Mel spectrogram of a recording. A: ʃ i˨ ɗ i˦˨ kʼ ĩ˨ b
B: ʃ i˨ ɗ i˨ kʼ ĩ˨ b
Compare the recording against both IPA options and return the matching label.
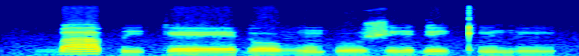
A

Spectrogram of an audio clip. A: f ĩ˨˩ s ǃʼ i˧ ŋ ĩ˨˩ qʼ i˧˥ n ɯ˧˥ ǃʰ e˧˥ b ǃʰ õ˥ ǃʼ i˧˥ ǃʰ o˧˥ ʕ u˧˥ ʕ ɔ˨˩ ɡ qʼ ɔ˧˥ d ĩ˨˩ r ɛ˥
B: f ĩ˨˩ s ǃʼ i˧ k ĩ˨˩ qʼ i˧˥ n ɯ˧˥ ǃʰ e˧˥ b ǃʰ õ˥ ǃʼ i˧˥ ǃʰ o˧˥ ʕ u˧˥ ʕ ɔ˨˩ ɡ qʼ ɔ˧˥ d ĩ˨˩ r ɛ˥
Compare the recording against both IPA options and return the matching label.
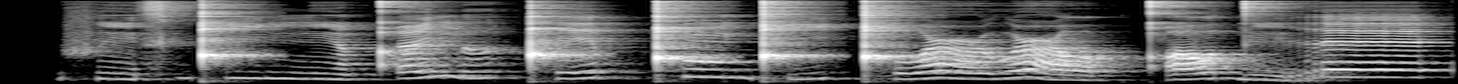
A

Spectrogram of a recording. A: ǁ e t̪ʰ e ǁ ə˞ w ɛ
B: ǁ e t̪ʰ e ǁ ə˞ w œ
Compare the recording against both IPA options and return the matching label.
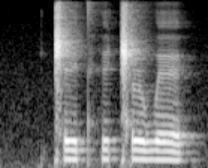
A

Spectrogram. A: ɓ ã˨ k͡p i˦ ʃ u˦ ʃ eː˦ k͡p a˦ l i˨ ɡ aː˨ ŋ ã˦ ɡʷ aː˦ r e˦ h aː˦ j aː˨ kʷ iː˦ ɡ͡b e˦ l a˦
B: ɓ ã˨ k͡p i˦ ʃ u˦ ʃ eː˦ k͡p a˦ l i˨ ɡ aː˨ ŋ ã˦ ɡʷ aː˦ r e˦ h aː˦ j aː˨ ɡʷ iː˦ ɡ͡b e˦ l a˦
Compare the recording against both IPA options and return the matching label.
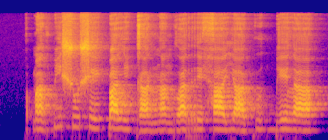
A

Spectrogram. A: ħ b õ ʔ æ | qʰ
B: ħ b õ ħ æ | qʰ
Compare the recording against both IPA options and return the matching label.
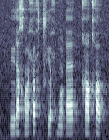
A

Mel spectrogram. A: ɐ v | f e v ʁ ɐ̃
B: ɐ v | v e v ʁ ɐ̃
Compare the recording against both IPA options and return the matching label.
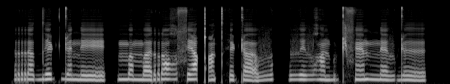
B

